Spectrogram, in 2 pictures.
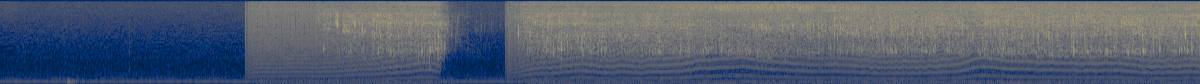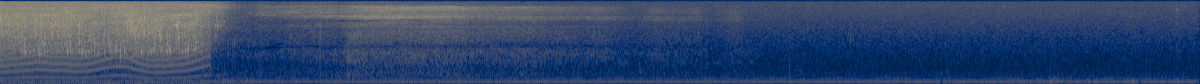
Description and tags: champagne degass
Start electrical miniwhip in glass of champagne, run whip, stop, sound of bubbles that leave
jobs, home, office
